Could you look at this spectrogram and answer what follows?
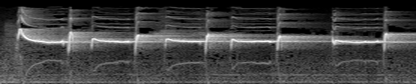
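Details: White-rumped shama master song used to lure rival shamas: a loud, clear whistled note, sharply rising then sliding down and levelling, repeated about eight times in four seconds with brief gaps.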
